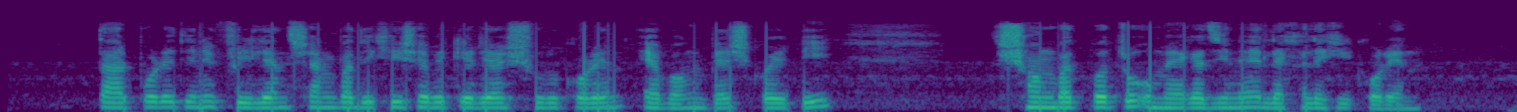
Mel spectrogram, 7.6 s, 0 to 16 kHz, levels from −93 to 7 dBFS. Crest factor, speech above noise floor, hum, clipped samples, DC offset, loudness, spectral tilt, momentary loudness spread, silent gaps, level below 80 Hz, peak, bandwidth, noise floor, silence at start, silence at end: 20 dB; 31 dB; none; under 0.1%; under 0.1%; -35 LUFS; -5.5 dB/octave; 6 LU; none; -62 dBFS; -16 dBFS; 8 kHz; -65 dBFS; 0.5 s; 0.5 s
